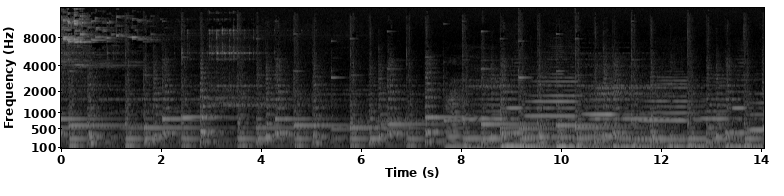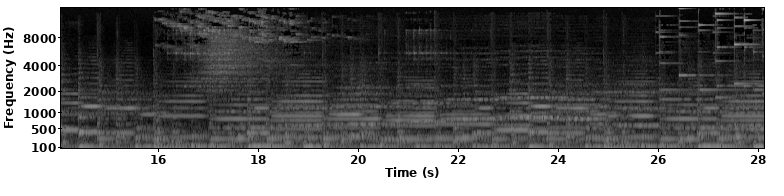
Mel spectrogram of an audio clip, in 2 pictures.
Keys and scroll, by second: 1.3 x, 3.1 ctrl+c, 3.2 ctrl+v, 4.1 ctrl+c, 4.9 ctrl+c, 5.1 ctrl+v, 6.5 ctrl+c, 6.8 ctrl+v, 7.4 z, 8.3 alt+z, 11.7 ctrl+s, 14.3 ctrl+c, 14.5 ctrl+v, 16.0 ctrl+z, 17.4 ctrl+c, 17.6 ctrl+v, 19.1 ctrl+c, 19.3 ctrl+v, 20.4 ctrl+c, 20.6 ctrl+v, 21.3 z, 21.9 alt+x, 27.0 ctrl+c, 27.1 ctrl+v.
